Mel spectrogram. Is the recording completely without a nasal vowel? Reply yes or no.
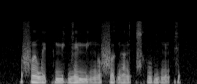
no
